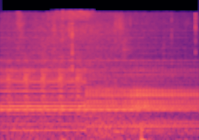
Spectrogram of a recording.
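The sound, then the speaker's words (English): An imitation of an MRI brain scanner's constant hum: a steady, buzzing drone with layered tones that holds evenly for two seconds, with a brief soft bump near the end. “There's, like, a constant, like, you know, kind of, like, hum thing.”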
